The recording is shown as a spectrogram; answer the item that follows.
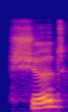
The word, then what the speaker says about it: should: Now, don't forget, this word has a silent L in it. Could. We don't say the L. Could. Say after me. Could. And this applies equally It's the same for should and would.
